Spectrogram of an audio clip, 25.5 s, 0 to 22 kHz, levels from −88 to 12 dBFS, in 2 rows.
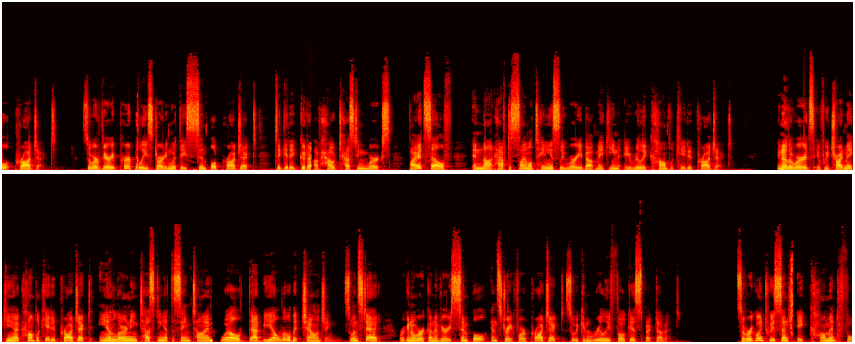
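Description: Damaged data in the compressed stream causes brief glitches at 2.01–2.04, 4.60–4.64, 15.88–15.92, 22.31–22.35 and 24.59–24.63 s, each appearing as a thin vertical broadband smear with a waveform glitch where the decoder loses frame sync.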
